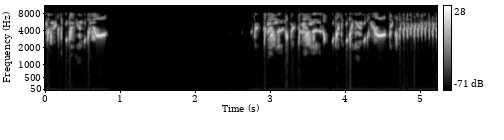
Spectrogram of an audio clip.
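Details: European goldfinch from Morocco singing Moroccan-style phrases: a short twittering phrase, a pause of two seconds, then a longer tumbling twitter ending in a fast, even trill.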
